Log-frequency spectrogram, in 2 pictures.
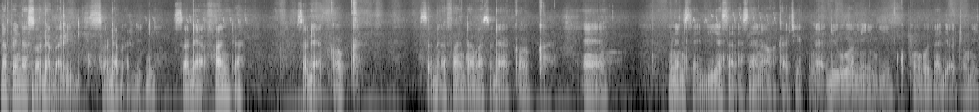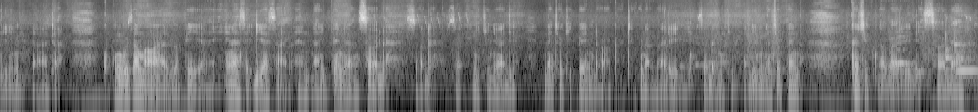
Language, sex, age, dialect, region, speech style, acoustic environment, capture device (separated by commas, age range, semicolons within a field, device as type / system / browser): Swahili, male, 18-24, Kenya - Nairobi Sheng-influenced, Kenya, relaxed, appliances, mobile / Linux / Chrome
